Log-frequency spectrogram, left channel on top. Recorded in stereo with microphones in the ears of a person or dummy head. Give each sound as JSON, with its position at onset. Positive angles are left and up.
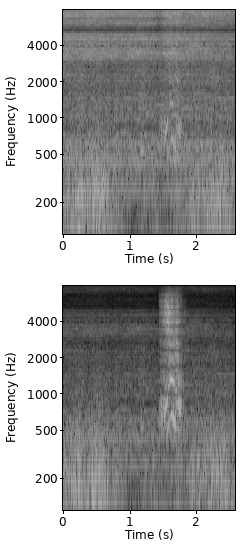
{"t": 0.0, "sound": "a lawn mower", "side_deg": 85}
{"t": 1.4, "sound": "a zipper", "side_deg": -70}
